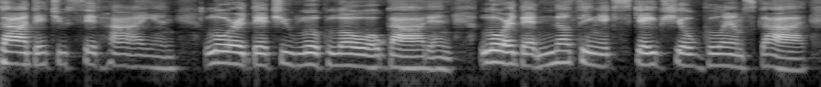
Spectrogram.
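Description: A woman's very deep, low voice at a very slow pace with fairly even intonation, on a very clean recording with a silent background. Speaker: prayer leader. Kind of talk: fervent prayer. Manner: fervent, pleading, repetitive, with frequent 'oh God' interjections; slow, measured, pausing, reverent.

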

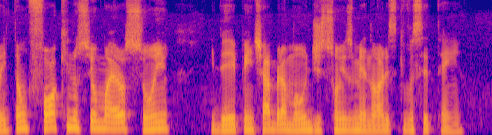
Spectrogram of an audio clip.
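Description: A man with an unremarkable speaking voice talks at a moderate pace, his fairly high pitch held in a fairly even intonation, with a dry, close sound and no echo. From Brazil. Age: 30s. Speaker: podcast co-host. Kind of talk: interview.

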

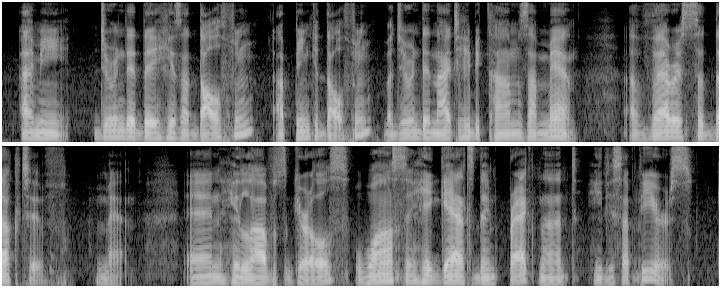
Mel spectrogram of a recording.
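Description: Speaking at a fairly slow pace with a Portuguese accent, a man with a fairly low pitch and ordinary pitch variation is captured in a very clean recording with a silent background. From Brazil. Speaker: podcast host, pop culture reviewer. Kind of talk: casual review monologue. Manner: halting, with fillers.

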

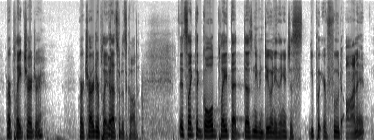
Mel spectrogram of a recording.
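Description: In a Canadian accent, a man speaks at a very fast pace with vocal fry and ordinary pitch variation. The sound is dry and close, with no echo. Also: medium pitch for a man. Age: 30s. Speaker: podcast host and wedding photographer. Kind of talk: casual interview.

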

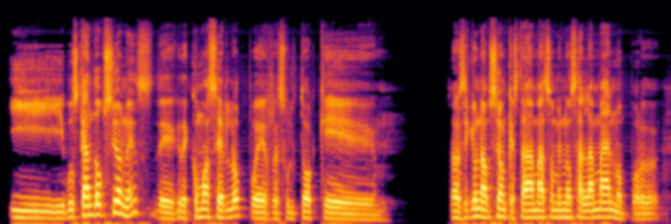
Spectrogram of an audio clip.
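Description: Recorded very cleanly against a silent background, a man speaks at a fairly slow pace with ordinary pitch variation. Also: medium pitch for a man. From Mexico City. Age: 30s. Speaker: composer and mathematician. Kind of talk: interview. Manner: halting.

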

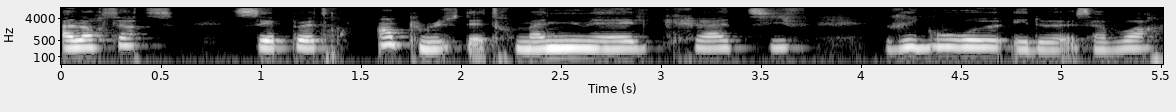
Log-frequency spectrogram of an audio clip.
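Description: A woman speaks very slowly in a high, dark, mellow voice. The recording is very clean, with a silent background. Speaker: podcast host. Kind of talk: interview. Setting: busy trade fair stand.

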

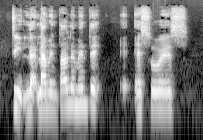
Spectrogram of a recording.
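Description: A man is talking. His pace is very slow. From Peru, moved to California at 10. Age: 40s. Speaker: professional bare-knuckle boxer. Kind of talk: interview.

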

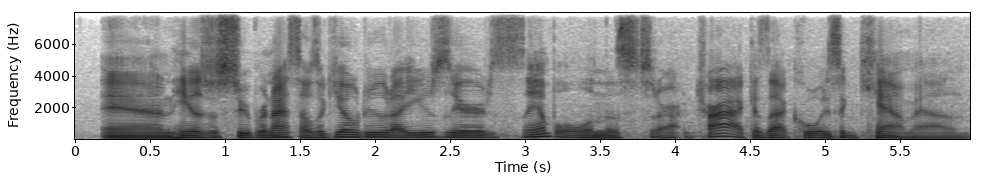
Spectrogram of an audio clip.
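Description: With a Mid-Atlantic accent, a man speaks at a medium pitch and a fairly quick pace. His intonation is lively, and he hardly pauses. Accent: American, Mid-Atlantic. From US, Maryland suburbs. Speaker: music producer. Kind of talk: casual interview.

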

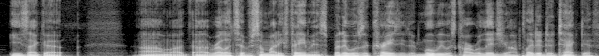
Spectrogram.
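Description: A man with an American accent talks at a very fast pace. His very deep, low voice has a dark, mellow tone. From Springfield, Illinois. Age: 30s. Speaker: rapper and entrepreneur. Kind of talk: casual chat.

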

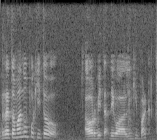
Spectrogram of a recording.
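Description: At a moderate pace, a woman with a Mexican accent speaks in an animated tone, her pitch swinging very widely. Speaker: podcast co-host. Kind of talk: casual chat.

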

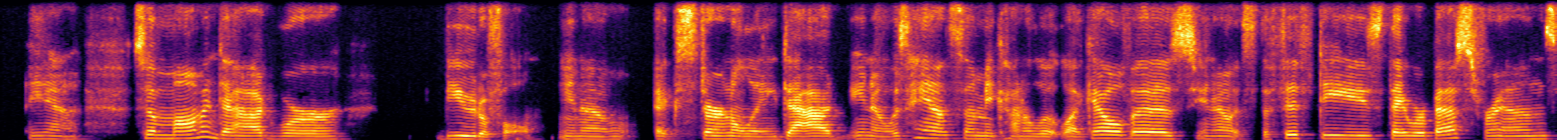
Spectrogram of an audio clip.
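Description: Against a quiet background, a woman with an American accent talks at a fairly slow pace. She has an unremarkable speaking voice, a fairly low pitch, and fairly even intonation. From US South. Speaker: trauma healing educator and author. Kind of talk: interview.

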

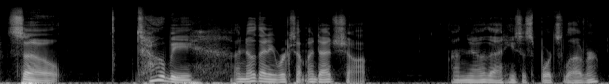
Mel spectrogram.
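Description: This man speaks with a fairly low pitch and ordinary pitch variation, leaving long, frequent pauses. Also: moderate pace. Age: 20s. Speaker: sports podcaster and college student. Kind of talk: casual solo podcast monologue. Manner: hesitant, many fillers.

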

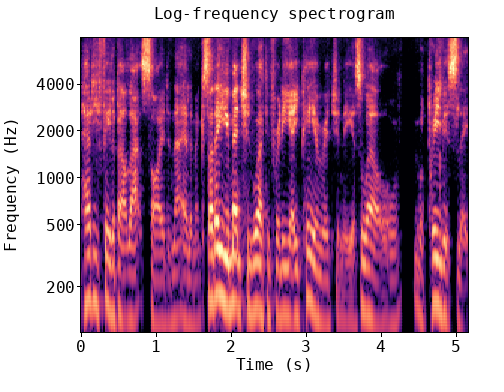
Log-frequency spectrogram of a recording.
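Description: Speaking at a very fast pace with hardly any pauses, a man with a British accent uses medium pitch, ordinary pitch variation and vocal fry. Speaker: podcast host. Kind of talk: casual interview chat.

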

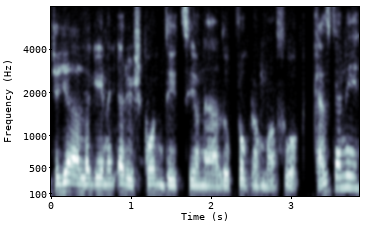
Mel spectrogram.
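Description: His dark, mellow tone sits at a medium pitch as this man speaks at a moderate pace with ordinary pitch variation. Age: 20s. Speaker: volleyball player and sports store employee. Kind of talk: interview.

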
